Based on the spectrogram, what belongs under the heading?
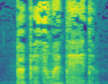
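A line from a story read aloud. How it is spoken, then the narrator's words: Murmured. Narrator (French): murmura Ron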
